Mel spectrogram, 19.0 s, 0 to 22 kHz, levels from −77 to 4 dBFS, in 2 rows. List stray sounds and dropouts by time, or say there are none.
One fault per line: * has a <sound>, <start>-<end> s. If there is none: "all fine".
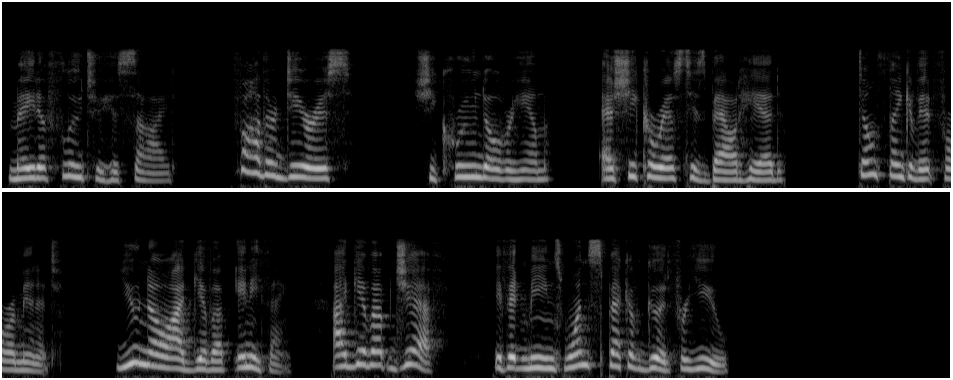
all fine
